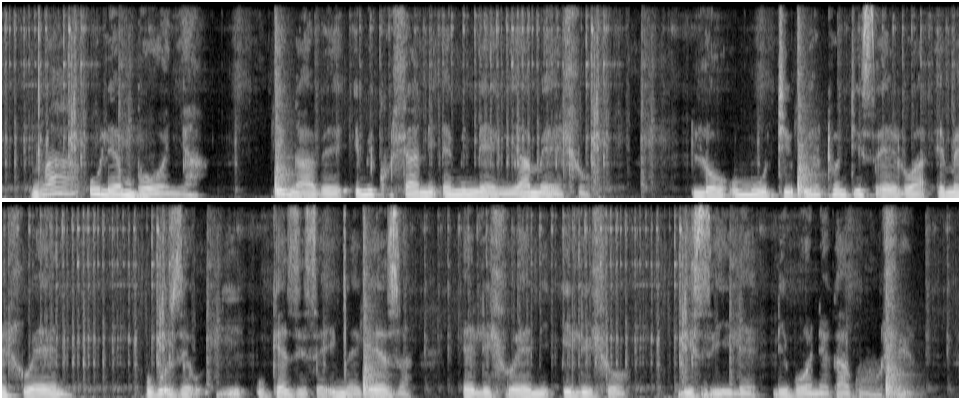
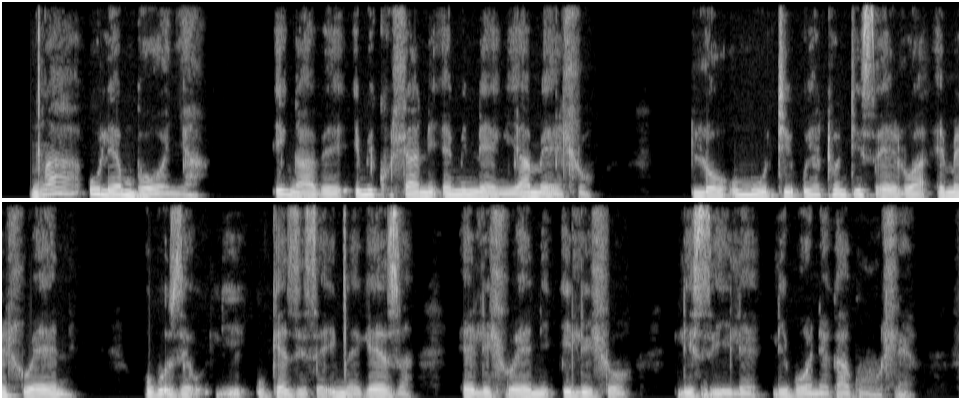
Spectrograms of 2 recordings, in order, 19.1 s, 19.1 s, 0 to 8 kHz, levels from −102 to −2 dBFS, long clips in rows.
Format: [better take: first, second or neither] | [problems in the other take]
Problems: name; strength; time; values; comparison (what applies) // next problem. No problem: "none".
second | background sound (Thump, thud); 14 dB below the speech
